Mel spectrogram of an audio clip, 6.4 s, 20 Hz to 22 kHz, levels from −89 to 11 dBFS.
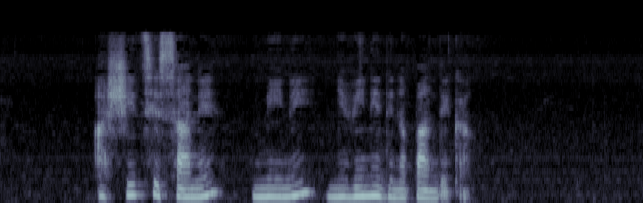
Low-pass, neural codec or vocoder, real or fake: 10.8 kHz; none; real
